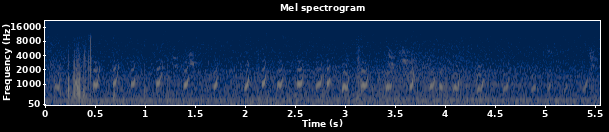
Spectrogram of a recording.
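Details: Pet guinea pig making curious noises indoors: a rapid series of short, high chirps, several per second, each a quick upward flick, steady throughout with a faint constant low hum behind.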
